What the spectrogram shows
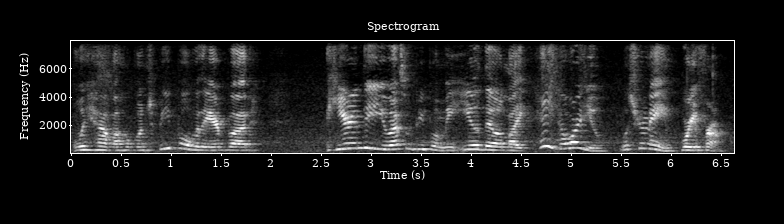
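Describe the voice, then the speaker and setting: High bright-voiced lady vlogging, giggly, echoey room. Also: quick pace, a little hiss or hum. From Venezuela. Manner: giggly, animated. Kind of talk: casual chat.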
